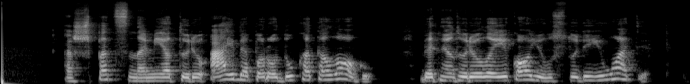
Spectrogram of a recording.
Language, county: Lithuanian, Panevėžys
